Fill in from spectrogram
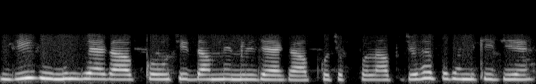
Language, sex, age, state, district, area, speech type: Hindi, female, 18-30, Bihar, Muzaffarpur, rural, conversation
